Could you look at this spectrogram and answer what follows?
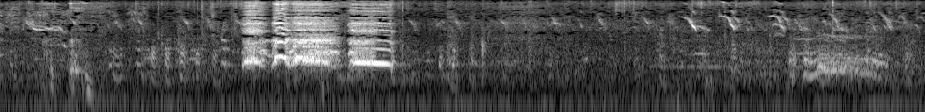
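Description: A rooster with Polish hens on a small Brazilian backyard flock: scattered soft clucks and chicken calls, with a loud, close burst of crowing-like calls in the middle.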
